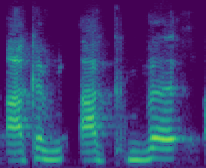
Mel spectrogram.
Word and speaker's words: aquavit: Because Aquavit is how it's like actually pronounced, is just spiced vodka, typically from Carway and Gilstead.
